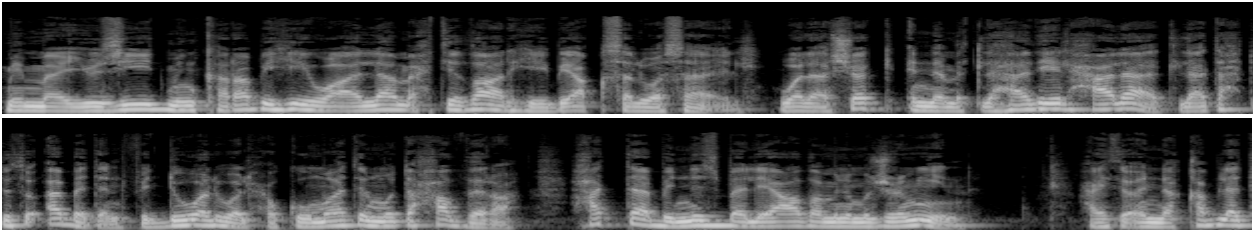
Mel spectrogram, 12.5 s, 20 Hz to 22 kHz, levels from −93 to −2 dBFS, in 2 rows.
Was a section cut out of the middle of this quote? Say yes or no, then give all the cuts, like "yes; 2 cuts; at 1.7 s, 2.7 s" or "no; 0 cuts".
yes; 2 cuts; at 3.8 s, 8.9 s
